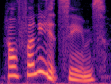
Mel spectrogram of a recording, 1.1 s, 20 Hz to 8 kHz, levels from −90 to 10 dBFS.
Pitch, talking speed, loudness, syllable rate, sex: 275 Hz, 215 wpm, -16 LUFS, 4.7 syllables/s, female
